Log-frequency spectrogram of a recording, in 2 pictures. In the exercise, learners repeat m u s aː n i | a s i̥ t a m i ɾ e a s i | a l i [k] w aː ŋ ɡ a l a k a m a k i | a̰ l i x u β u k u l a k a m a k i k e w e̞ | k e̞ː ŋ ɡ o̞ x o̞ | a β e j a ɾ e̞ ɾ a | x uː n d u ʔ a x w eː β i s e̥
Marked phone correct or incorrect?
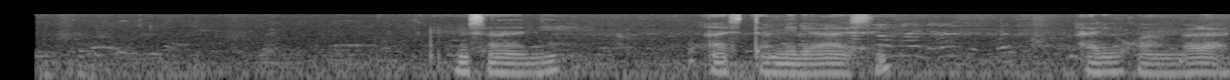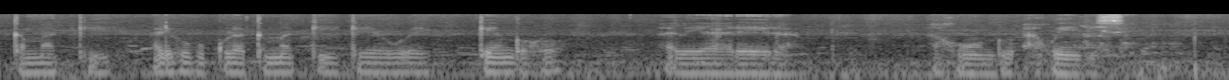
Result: incorrect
